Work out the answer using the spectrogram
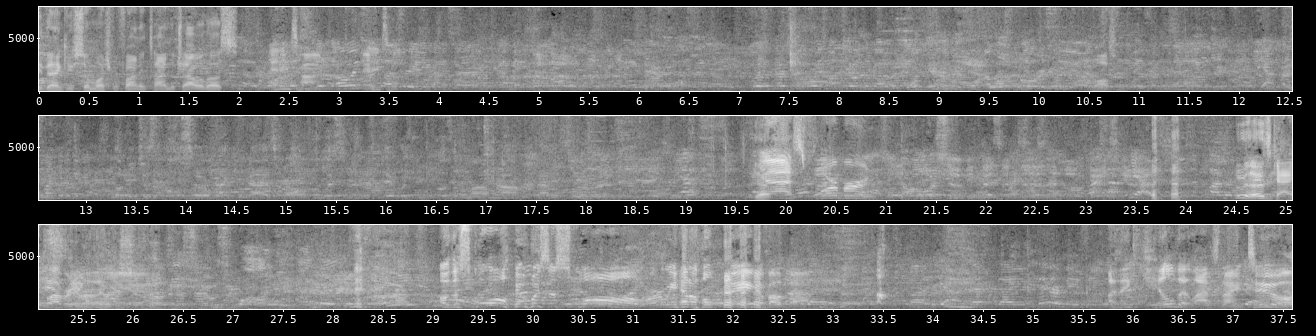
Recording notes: Live from TRB XXII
